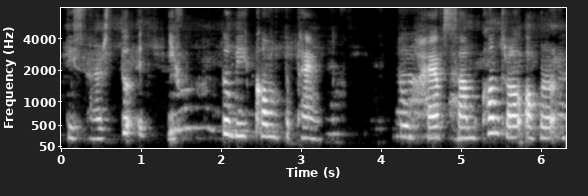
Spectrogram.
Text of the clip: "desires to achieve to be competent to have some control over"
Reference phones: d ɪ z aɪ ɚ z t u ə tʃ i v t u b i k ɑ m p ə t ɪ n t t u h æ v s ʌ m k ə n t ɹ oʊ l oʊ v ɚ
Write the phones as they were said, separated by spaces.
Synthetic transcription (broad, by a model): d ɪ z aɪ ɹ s t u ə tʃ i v t u b i k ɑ m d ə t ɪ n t t u h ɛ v s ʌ m k ə n t ɹ oʊ l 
